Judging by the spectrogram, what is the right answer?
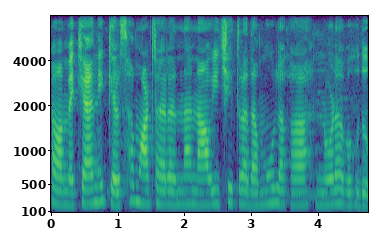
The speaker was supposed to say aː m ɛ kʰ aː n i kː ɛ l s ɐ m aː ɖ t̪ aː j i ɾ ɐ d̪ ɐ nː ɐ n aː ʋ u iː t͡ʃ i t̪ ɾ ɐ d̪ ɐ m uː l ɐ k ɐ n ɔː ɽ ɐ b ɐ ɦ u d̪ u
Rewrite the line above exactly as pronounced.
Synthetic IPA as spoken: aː m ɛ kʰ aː n i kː ɛ l s ɐ m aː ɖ t̪ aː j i ɾ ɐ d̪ ɐ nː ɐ n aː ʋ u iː t͡ʃ i t̪ ɾ ɐ d̪ ɐ m uː l ɐ k ɐ n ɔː ɽ ɐ b ɐ ɦ u d̪ u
